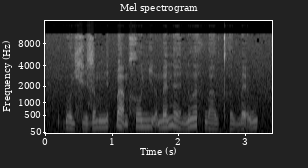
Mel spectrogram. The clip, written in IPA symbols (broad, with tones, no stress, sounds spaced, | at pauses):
ɓ o˧˩ j x i˧˩ z ə˧ m ŋ e˦˥ k̚ ɓ a̰˧˨ m x o˧ ɲ ḭ˧˨ ə̯ m ɛ˨˦ n ɛ̤˨˩ n u˧ ə̯ h w a̤˨˩ w t̪ʰ ə̤˨˩ w m ɛ̰˧˥ w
